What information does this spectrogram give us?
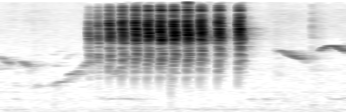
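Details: Eurasian tree sparrow fighting, giving a harsh, clear 'nyerecet' chatter: about a dozen dry rasping pulses in under a second, with thin whistled notes just before and after the burst.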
